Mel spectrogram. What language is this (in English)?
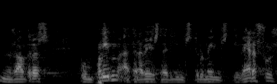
Catalan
